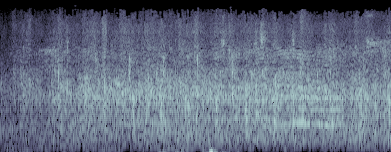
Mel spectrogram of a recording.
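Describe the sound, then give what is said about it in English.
Steady applause from a sizable audience honoring a team member at an awards ceremony, many hands clapping in a dense, even wash that holds at a constant level throughout, with no talking over it. “Round of applause for Conrad Gabauer.”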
